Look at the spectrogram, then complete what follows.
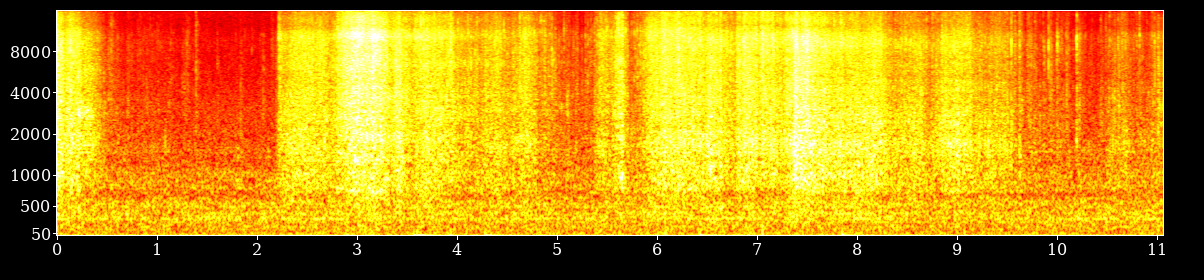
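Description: Thin plastic shopping bags crinkling and rustling in uneven bursts as a cat wriggles and burrows in a pile of them, after a quieter spell of a second or two near the start.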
